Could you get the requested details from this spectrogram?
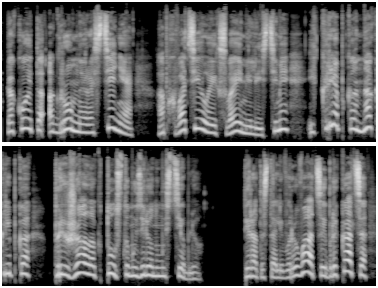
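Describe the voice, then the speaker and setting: A woman narrating a children's audiobook in an expressive storytelling manner. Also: medium pitch, moderate pace, no echo, clean studio sound.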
